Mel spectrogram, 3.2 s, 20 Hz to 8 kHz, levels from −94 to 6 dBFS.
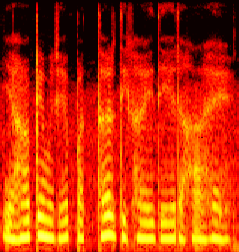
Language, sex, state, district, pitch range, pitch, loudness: Hindi, female, Arunachal Pradesh, Lower Dibang Valley, 185-200 Hz, 190 Hz, -15 LUFS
